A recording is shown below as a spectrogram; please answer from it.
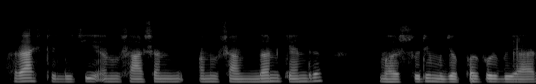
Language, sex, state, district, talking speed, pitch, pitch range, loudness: Hindi, male, Bihar, Jahanabad, 90 wpm, 135 Hz, 130-140 Hz, -40 LUFS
